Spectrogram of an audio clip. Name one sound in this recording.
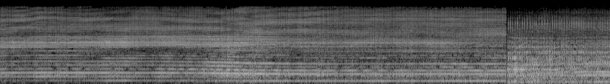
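Water splashes and churns behind a small boat.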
